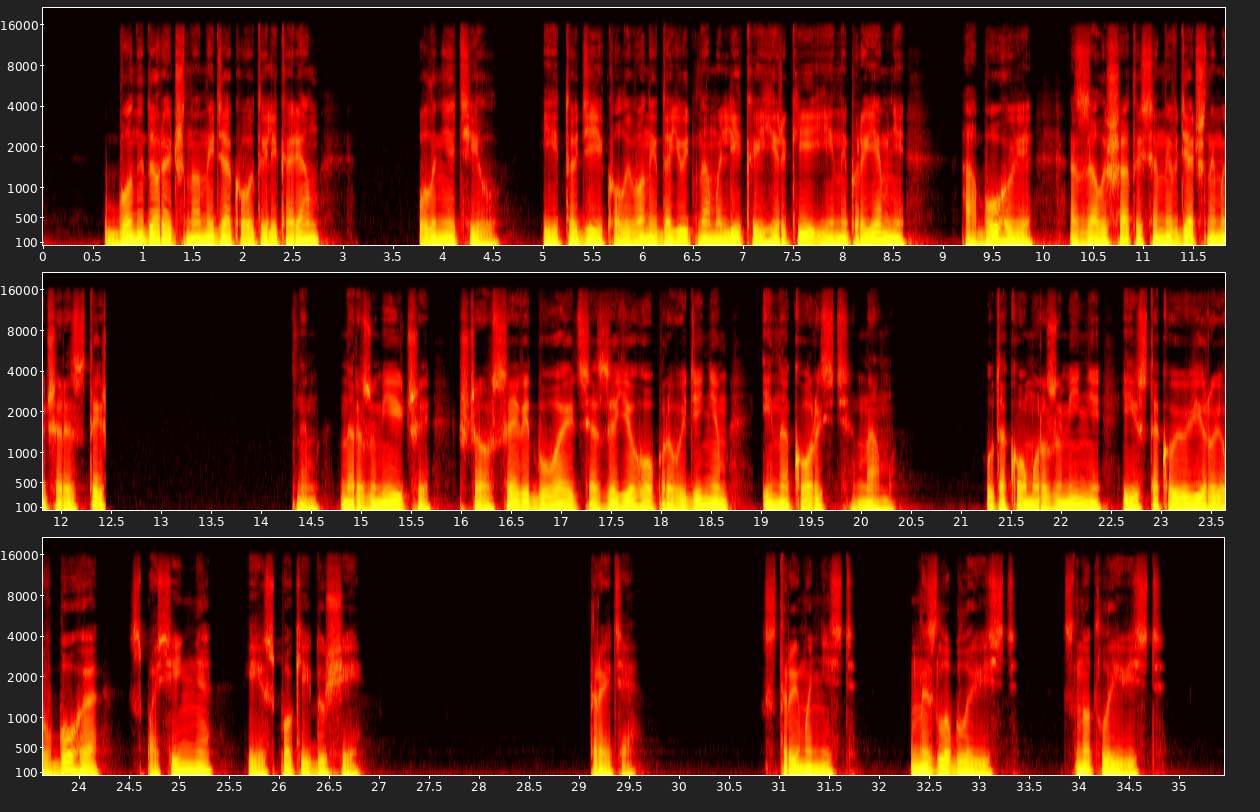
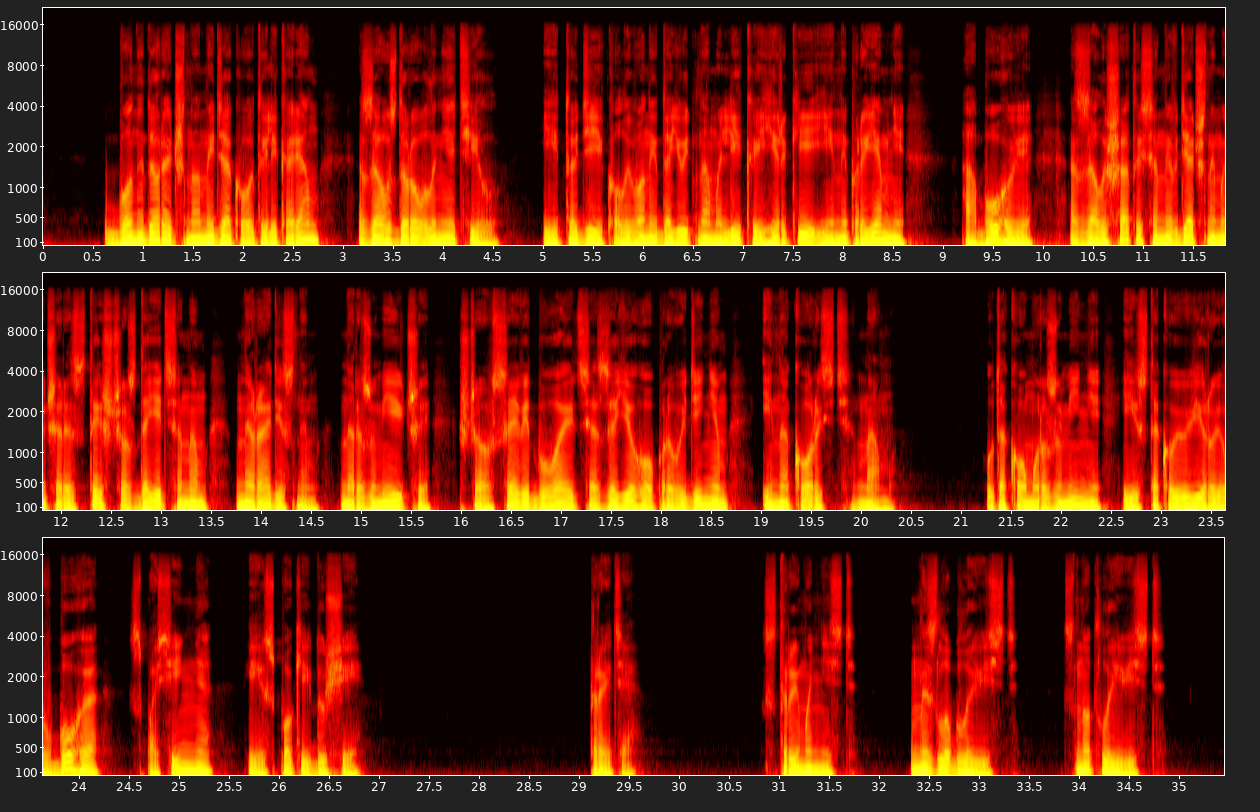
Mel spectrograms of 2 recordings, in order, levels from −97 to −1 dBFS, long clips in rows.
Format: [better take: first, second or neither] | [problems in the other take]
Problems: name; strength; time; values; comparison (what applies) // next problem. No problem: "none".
second | audio cutting out; at 3 s for 0.5 s and at 12 s for 2 s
